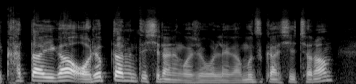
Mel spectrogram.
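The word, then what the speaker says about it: 難い: 자, 이 카타이라는 한자가 있습니다. 자, 이거를 우리가 무즈카시라고 읽게 됩니다. 무즈카시. 그런데 지금 자, 이렇게 쓰는 경우에는 니꾸이라고도 읽고 카타이라고도 읽습니다. 카타이, 좀 글씨가 잘 안 보이시죠? 카타이라고도 읽고 니꾸이라고도 읽는다는 거예요. 자, 뭐 타베 니꾸이 할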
